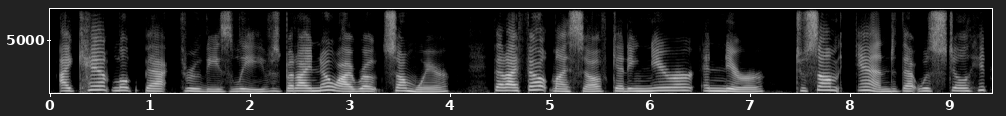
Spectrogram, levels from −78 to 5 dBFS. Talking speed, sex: 190 wpm, female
